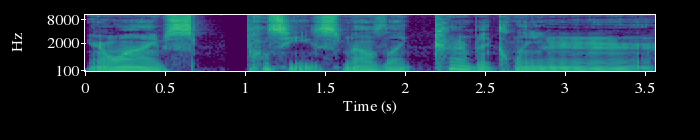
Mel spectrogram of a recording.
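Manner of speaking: nasal drawl with each word dragged out. Quoting a film line as an actor's impression: Bukowski impression from Barfly. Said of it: "he was doing an impersonation of him".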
